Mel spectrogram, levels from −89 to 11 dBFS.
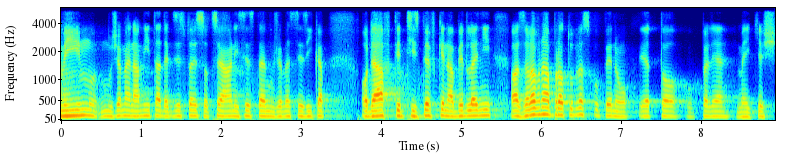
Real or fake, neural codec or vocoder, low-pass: fake; codec, 24 kHz, 0.9 kbps, WavTokenizer, large speech release; 5.4 kHz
